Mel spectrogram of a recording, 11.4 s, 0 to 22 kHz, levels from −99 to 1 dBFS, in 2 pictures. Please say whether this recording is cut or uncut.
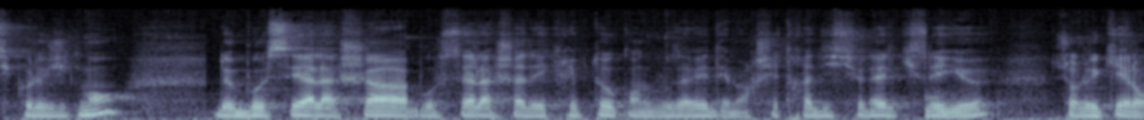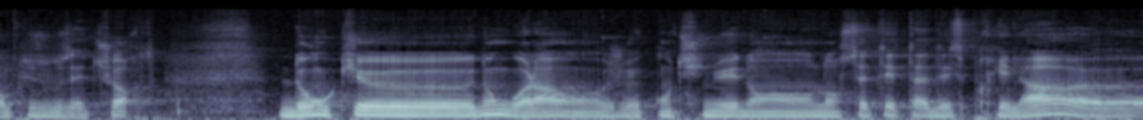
cut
